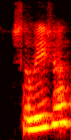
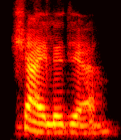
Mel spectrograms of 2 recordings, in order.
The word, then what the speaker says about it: Shailaja: Shalija, did I pronounce that correctly? Shailaja.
